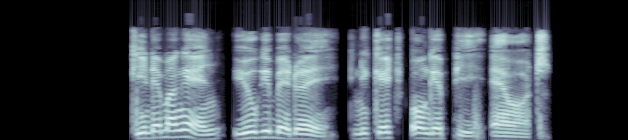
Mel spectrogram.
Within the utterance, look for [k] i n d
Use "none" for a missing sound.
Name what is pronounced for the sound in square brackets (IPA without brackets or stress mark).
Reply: k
